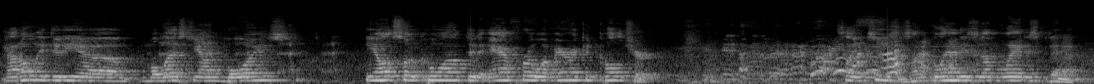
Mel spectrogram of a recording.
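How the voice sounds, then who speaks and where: A man's voice: high-pitched, slow, far from the mic, noisy background. A forty-year-old man from Japan performing a crude, self-deprecating stand-up routine on stage. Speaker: stand-up comedian. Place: comedy venue on stage. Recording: echoey live club recording with crowd. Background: audience.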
